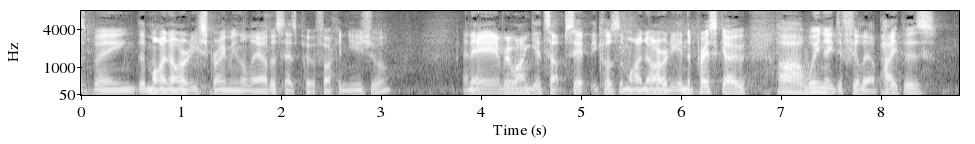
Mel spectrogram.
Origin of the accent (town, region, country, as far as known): Australia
